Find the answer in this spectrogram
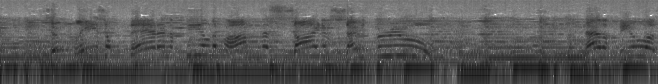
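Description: Acoustic folk band playing an instrumental break: strummed acoustic guitars and steady low bass notes under a lead line of quick swooping, bending notes.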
